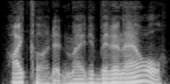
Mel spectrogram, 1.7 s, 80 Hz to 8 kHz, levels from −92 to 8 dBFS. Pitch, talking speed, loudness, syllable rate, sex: 105 Hz, 280 wpm, -16 LUFS, 5.4 syllables/s, male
